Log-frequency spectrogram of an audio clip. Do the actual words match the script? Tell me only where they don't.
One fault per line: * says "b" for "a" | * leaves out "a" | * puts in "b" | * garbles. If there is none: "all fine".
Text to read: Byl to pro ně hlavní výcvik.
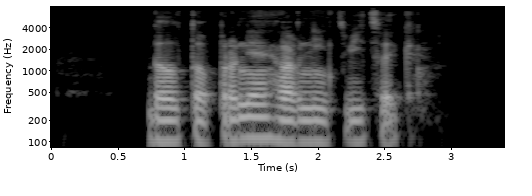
all fine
